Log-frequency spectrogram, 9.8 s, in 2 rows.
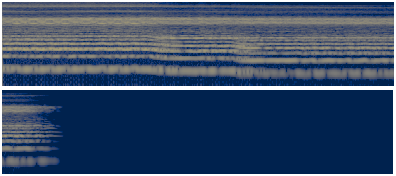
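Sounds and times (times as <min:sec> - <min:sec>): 
tenor singing: 0:00.0 - 0:05.4.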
